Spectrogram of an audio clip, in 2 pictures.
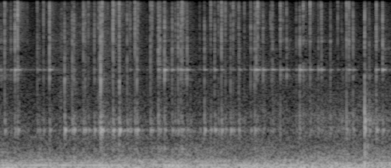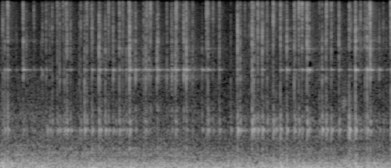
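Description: Both hands rapidly tap long nails on a large clear glass vase, partly filled with water and holding stems, that rests on a wooden table. The result is a dense, continuous stream of short, bright clicks with almost no ring, over a faint steady glassy tone and a low background rumble.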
